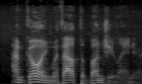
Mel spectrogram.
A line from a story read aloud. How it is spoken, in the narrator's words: said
